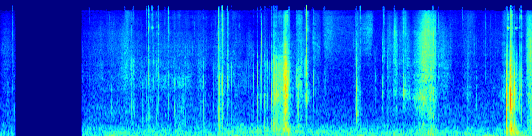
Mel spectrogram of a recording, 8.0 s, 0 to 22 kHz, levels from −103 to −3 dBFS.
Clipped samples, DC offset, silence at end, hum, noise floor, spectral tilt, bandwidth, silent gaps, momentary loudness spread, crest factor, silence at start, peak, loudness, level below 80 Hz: under 0.1%; under 0.1%; 0 s; none; under -90 dBFS; -2 dB/octave; 18 kHz; none; 24 LU; 40 dB; 1.55 s; -2 dBFS; -36 LUFS; -64 dBFS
